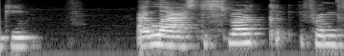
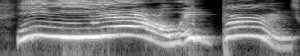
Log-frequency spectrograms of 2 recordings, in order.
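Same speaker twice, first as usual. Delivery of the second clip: high, loud drawn-out yowl of pain; pained cry; 11 semitones higher, 7 dB louder, much slower than usual. Acted. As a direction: cry out as if scalded. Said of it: "cried the tanuki".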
